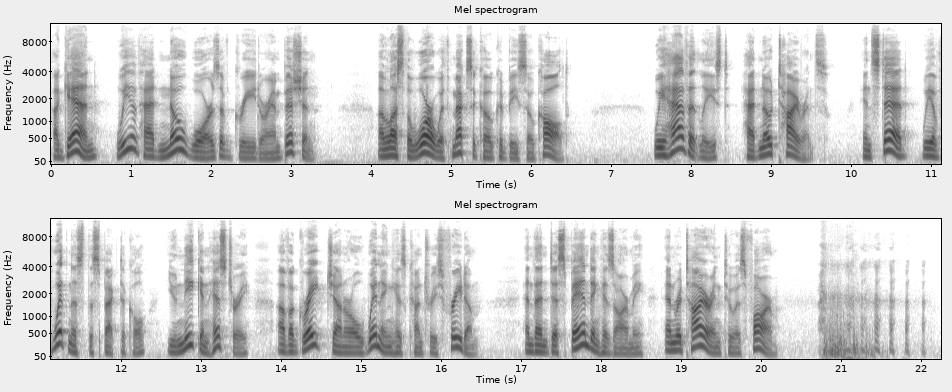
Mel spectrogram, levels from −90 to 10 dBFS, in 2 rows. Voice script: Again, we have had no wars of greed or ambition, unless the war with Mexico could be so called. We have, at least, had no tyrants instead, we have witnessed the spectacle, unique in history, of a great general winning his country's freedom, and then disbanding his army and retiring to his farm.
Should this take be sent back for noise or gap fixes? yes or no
yes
